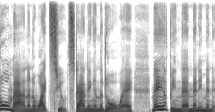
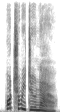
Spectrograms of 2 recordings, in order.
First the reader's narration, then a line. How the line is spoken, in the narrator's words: Piero, eager to repair a bad situation, said brightly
